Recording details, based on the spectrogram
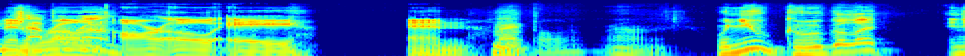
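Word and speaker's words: Chappell Roan: I think it's Chapel. Is it really? Yeah. Chapel Oh, okay. Roan. I believe that's right, Chappell. like Dave two L's. Chappelle. Yeah, that's how it's spelled. But Chapel. and then Chapel Roan, Roan.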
